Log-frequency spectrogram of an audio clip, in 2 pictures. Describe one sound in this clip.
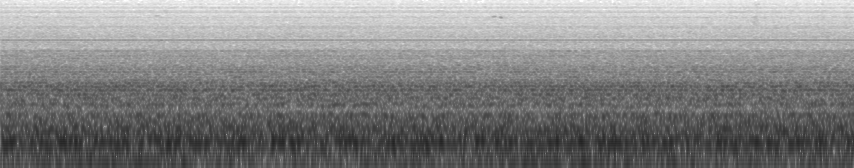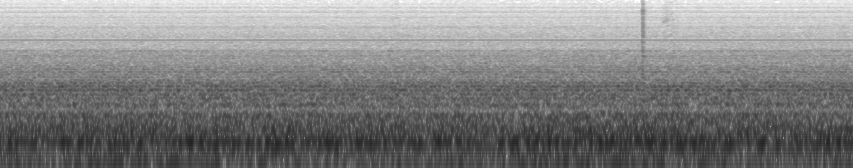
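A small aircraft's engine drones steadily inside the cockpit while taxiing.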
